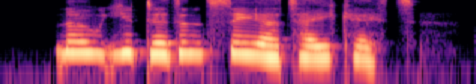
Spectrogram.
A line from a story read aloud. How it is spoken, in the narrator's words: said Sally wearily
